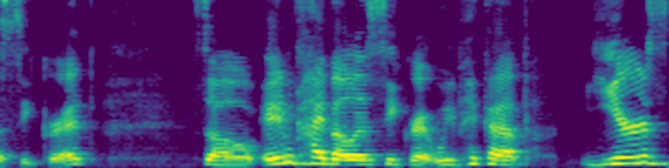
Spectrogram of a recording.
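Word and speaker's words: Cybele: secret but I found out later was actually pronounced kybella secret so in Cabela's secret we pick up years down the road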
